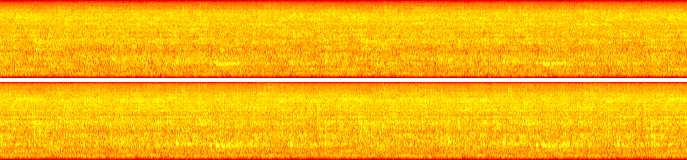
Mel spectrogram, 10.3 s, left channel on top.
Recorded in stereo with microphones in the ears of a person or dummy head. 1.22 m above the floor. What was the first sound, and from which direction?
Running water, 40° right (ahead or behind).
